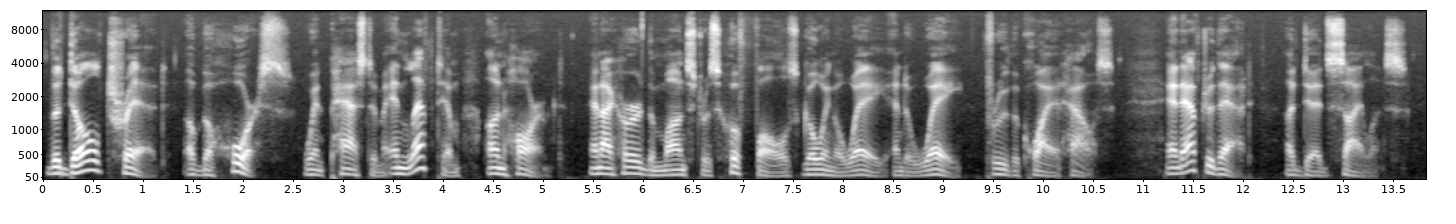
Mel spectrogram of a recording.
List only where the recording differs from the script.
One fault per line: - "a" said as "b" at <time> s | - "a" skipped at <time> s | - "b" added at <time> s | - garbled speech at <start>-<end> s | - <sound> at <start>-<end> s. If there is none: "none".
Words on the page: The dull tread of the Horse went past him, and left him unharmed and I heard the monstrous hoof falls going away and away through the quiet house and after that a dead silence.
none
